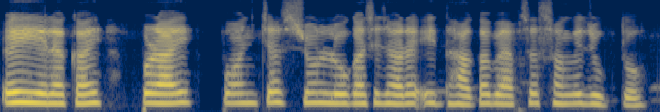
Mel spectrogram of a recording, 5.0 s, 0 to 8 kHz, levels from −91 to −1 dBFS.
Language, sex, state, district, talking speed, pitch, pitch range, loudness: Bengali, female, West Bengal, North 24 Parganas, 155 wpm, 250 Hz, 240-260 Hz, -19 LUFS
